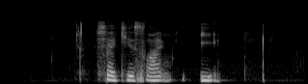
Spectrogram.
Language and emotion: Russian, neutral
